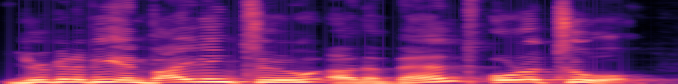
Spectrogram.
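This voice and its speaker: Man, slightly high-pitched, soft mellow tone, informal online trainer, conversational, thinks aloud. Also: sing-song, normal speed. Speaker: sales trainer leading a live online class. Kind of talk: informal live lesson, reading and answering viewer comments.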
